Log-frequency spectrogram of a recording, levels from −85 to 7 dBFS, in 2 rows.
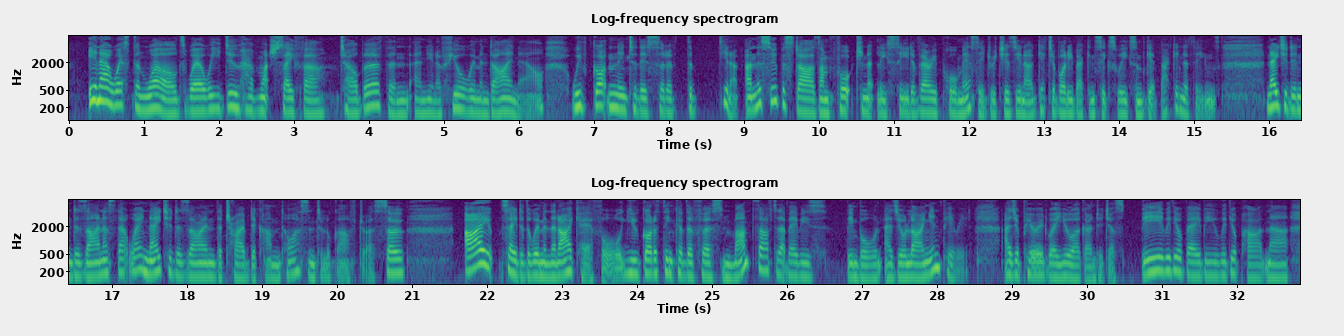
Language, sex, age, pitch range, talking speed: English, female, 40-59, 150-190 Hz, 210 wpm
